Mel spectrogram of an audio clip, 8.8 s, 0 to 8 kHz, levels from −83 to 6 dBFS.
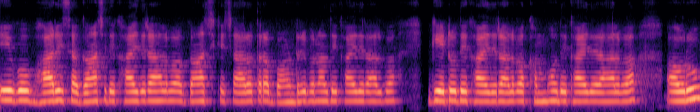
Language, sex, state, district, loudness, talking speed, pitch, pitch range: Bhojpuri, female, Uttar Pradesh, Deoria, -16 LUFS, 205 wpm, 210 Hz, 205-215 Hz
